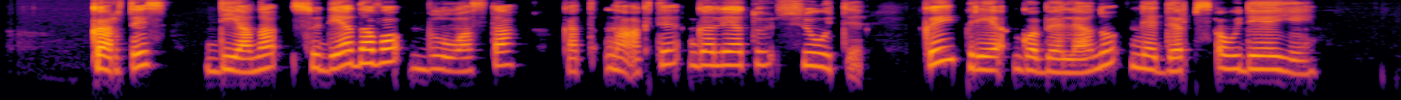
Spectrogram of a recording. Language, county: Lithuanian, Vilnius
